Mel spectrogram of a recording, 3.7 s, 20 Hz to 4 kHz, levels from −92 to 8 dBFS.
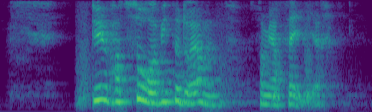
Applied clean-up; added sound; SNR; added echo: none; Whoosh, swoosh, swish; 19 dB; reverberation time 0.6 s.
